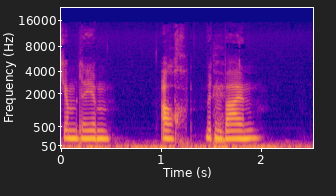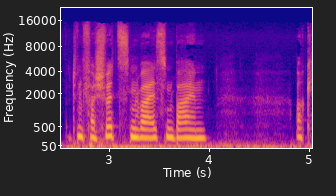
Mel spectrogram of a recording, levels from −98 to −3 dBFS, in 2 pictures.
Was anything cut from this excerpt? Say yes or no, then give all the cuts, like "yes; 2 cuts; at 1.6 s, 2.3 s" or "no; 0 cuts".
yes; 2 cuts; at 1.5 s, 2.7 s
